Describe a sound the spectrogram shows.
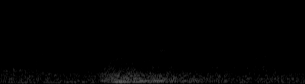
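An elderly man yawns loudly.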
